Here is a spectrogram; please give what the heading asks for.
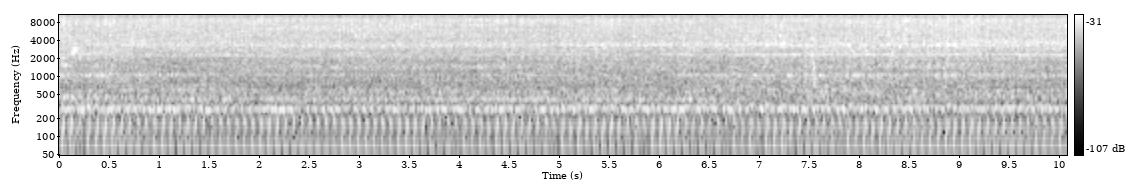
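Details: Honda Beat ESP scooter with a suspected burnt ECU; spark and fuel pump still working: small single-cylinder idles with a steady, even putter around two beats a second and no misfires; it starts and runs normally, ECU condition still being checked.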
